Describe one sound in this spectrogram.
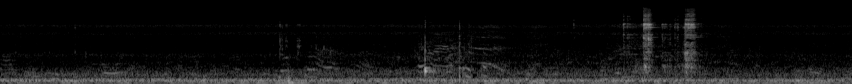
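A camping gas stove hisses steadily.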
